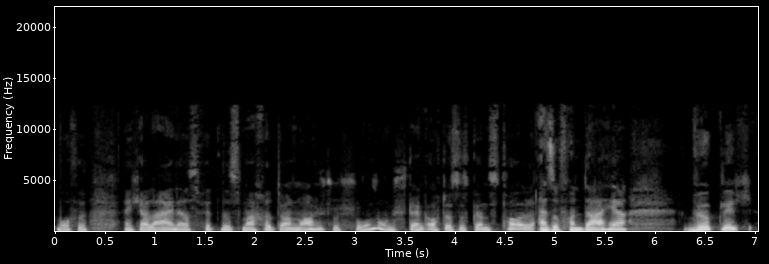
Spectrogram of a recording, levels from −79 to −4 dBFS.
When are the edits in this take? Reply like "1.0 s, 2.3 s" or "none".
4.8 s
